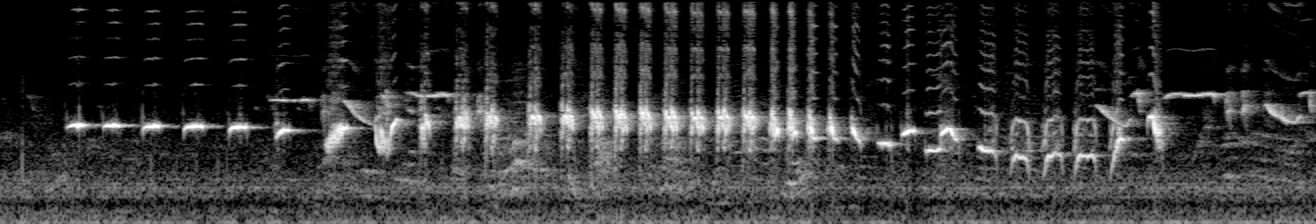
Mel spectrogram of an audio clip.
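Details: Greater green leafbird song: a run of steady whistled notes near the start, then a fast series of buzzy, rapidly repeated chirps, ending in varied sweeping whistles and slurred phrases.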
